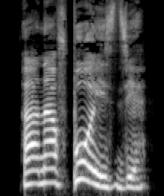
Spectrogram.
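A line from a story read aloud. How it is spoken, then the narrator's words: Loud shout. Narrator (Russian): громко крикнул им ищейка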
